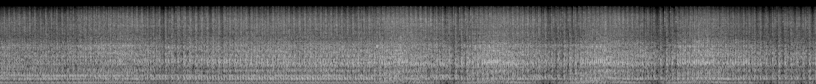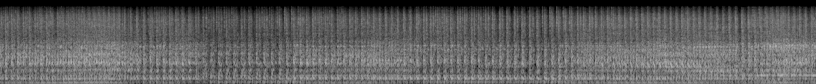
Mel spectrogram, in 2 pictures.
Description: Starting it after it threw the rod out of the side of the engine. The sparks are flying off the crankshaft and out of the inside of the motor.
